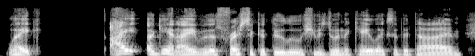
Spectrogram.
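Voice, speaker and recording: A man's voice: a little high, normal speed, dry recording, studio quality. An American man talking casually and enthusiastically as an interview guest, telling stories in an informal way. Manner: enthusiastic, informal, punctuated with "like" and "you know". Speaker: interview guest, actor and game master. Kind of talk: casual conversational storytelling.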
